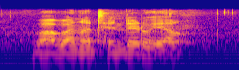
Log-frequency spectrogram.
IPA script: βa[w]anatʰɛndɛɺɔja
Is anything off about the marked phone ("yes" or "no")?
yes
